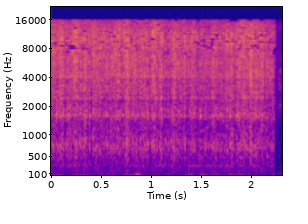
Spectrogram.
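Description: Liquid boiling vigorously in a steel cooking pot, a steady bubbling that cuts off suddenly just before the end.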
